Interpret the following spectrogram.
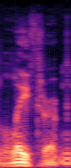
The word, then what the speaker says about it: Lathrop: about what's going on in Lathrop and that's pronounced Lathrop Lathrop Lathrop California is that is that kind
